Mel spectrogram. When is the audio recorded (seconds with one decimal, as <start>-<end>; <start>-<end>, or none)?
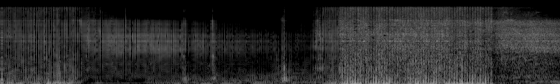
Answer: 3.4-5.6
